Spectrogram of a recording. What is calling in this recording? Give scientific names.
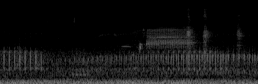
Agelaius phoeniceus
